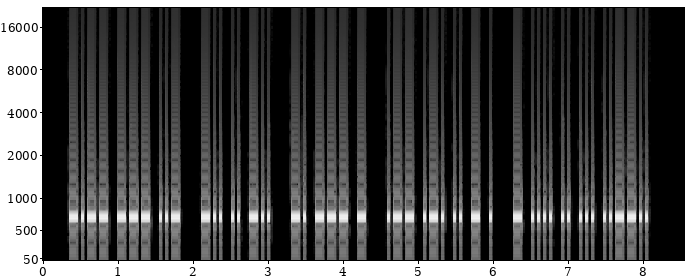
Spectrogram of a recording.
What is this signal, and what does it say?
Morse code, heard as a keyed tone, about 30 wpm, 700 Hz. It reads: YOU DID NOT WRITE THIS?
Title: Sentences from Top 1000 Words - Review Part 1 - 30wpm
